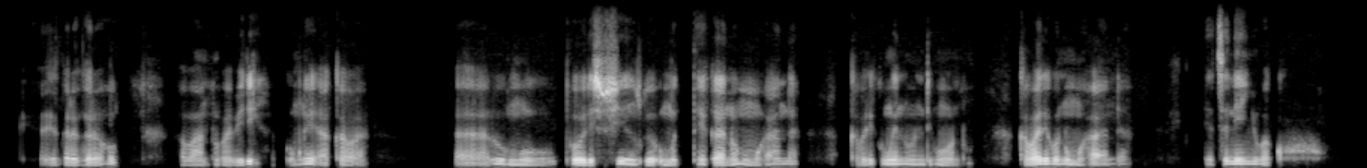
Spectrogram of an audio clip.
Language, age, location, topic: Kinyarwanda, 18-24, Kigali, government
